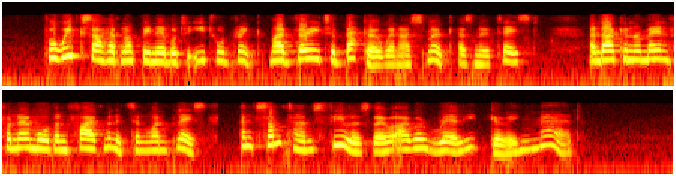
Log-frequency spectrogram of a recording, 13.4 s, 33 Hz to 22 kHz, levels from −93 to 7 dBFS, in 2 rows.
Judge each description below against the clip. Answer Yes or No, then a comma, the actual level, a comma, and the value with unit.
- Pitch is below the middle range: No, high, 240 Hz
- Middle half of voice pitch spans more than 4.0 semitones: No, average, 3.4 semitones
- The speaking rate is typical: Yes, average, 190 wpm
